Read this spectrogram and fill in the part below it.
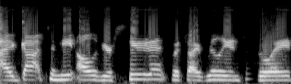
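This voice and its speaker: A woman with an unremarkable speaking voice and an American accent talks fairly quickly at a medium pitch, her intonation fairly even, in a dry, close sound with no echo. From USA. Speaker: traveler sharing language tips. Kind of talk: casual interview.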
